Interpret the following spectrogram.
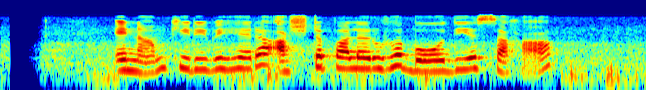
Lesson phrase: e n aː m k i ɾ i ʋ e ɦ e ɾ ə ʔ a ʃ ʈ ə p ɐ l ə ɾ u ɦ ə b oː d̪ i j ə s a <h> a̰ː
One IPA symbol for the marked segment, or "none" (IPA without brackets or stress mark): h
